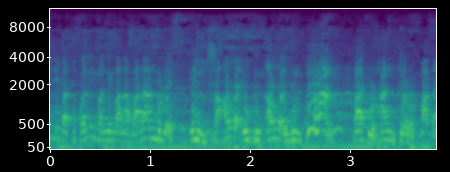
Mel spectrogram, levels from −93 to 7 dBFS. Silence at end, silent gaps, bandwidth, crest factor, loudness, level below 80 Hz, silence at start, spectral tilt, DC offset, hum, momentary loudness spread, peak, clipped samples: 0 s; none; 10.5 kHz; 14 dB; -21 LUFS; -34 dBFS; 0 s; -7.5 dB/octave; under 0.1%; none; 4 LU; -6 dBFS; under 0.1%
